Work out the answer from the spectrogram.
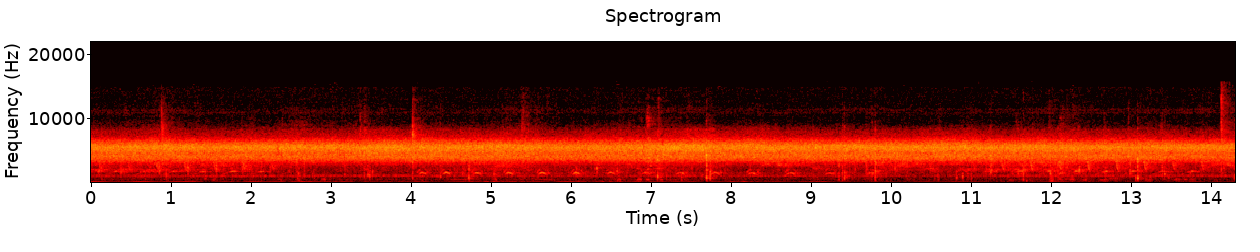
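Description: Outdoor ambience: a steady high drone, with a bird calling a quick series of short notes, about two a second, for several seconds in the middle, and a few faint clicks.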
